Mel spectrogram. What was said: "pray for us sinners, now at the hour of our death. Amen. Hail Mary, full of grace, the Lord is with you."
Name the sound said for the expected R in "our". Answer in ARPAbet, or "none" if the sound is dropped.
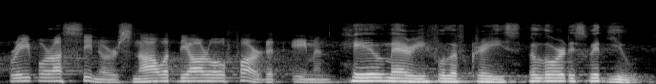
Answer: R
